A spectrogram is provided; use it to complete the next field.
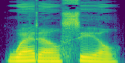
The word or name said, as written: Weddell seal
